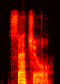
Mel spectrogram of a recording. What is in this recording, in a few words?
"satchel", British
